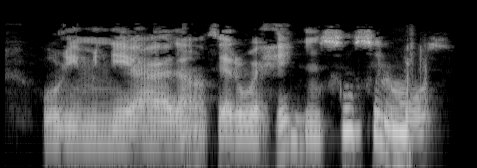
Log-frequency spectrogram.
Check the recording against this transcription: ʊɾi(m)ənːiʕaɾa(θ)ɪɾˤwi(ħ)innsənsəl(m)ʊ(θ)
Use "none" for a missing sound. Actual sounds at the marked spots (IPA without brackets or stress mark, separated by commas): m, θ, ħ, m, θ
